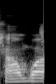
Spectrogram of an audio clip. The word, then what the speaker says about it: Tchamwa: yeah, that Jonathan, is Tchamwa. John, yeah. Tchamwa. – Yeah, that's I think you got it right. Um, kind of like Oscar the Silent T, but yeah.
